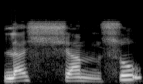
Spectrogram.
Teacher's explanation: سین کو سیٹی کے ساتھ پڑھیں گے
